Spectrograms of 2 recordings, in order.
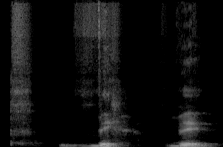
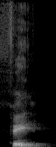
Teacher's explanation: a corrente expiratória, ela passa por uma abertura apertada. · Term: fricativas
